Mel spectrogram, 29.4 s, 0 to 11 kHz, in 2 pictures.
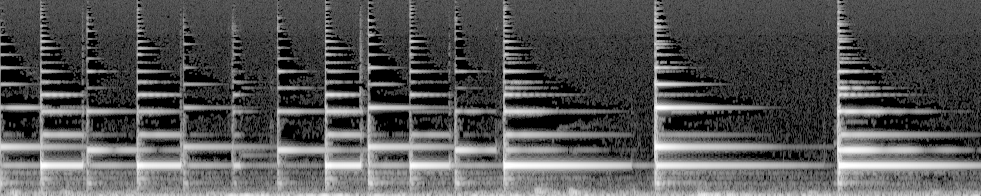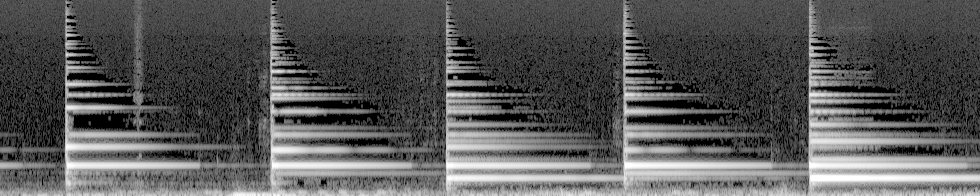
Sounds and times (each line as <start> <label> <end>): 15.7 Harp Improvisation 29.4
